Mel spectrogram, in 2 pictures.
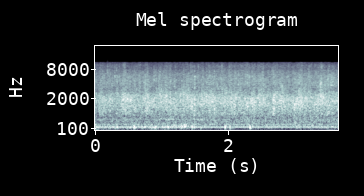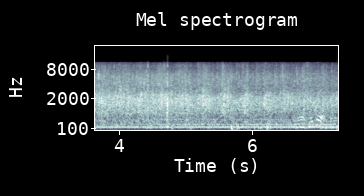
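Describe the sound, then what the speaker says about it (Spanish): An audience applauds for Fabiana at an event in Neuquén, a loud and dense wash of clapping that holds steady throughout, with some voices mixed in. "Vamos a dar un aplauso a Fabiana"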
